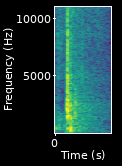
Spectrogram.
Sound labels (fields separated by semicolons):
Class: object falling; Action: being thrown; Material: cardboard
